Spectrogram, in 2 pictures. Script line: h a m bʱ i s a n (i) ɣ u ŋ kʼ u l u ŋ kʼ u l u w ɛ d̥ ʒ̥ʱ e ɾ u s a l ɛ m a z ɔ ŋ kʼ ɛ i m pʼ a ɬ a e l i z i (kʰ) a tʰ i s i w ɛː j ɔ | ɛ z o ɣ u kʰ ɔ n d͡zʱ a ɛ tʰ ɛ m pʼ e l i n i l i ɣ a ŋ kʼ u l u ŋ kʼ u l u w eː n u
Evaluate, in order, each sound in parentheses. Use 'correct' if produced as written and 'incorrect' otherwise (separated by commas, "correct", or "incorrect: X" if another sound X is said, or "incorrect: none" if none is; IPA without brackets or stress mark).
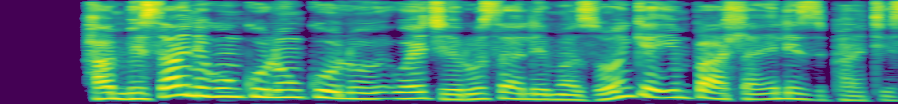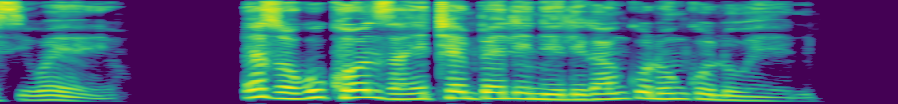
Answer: correct, incorrect: pʰ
